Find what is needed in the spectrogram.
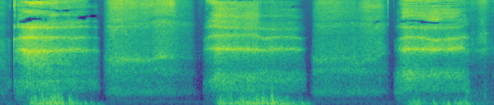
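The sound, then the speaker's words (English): A voice imitates heavy breathing in a big, dark cave, loud: slow, raspy breaths alternating between deep rushing exhales and thinner, hissy inhales, about five breaths in a steady, menacing rhythm. “And they could hear a voice breathing.”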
